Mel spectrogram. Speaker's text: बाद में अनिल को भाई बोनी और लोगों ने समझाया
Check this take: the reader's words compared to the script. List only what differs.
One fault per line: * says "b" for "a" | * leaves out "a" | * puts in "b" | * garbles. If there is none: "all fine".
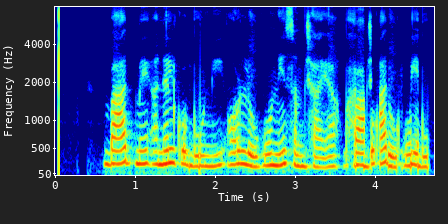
* leaves out "भाई"
* garbles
